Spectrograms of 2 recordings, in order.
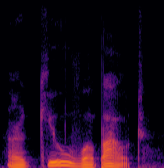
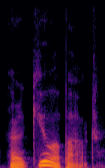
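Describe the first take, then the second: First: A soft w glide links the two words. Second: The words are said without a linking glide. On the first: The speaker calls it right. "but instead we will say argue about" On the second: The speaker calls it wrong. "pronounced as argue about"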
